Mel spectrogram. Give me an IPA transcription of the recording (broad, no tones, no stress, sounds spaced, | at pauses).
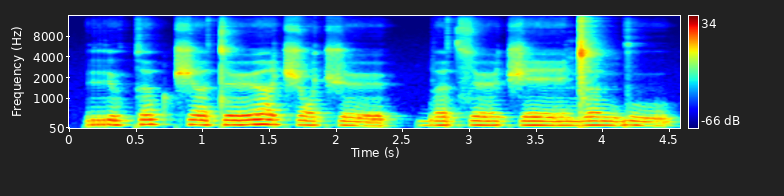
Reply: rʲ u k ə p t͡ʃ əː t øː ɐ̯ t͡ʃ ɔ t͡ʃ ø | b əː t͡s øː t͡ʃ eː ŋ͡ǀ əː ŋ ɡ u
